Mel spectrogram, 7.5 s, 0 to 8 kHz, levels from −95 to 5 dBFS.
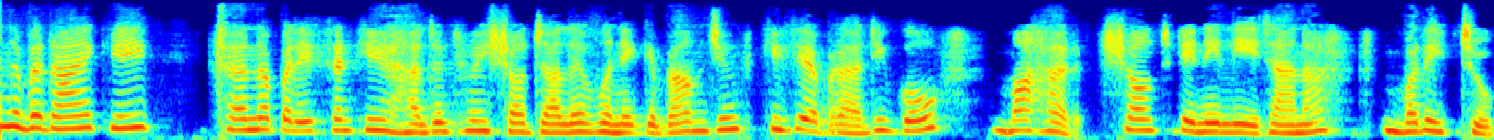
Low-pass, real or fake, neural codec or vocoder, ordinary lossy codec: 7.2 kHz; fake; codec, 16 kHz, 0.5 kbps, X-Codec, WavLM features, trained on Multilingual LibriSpeech; none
